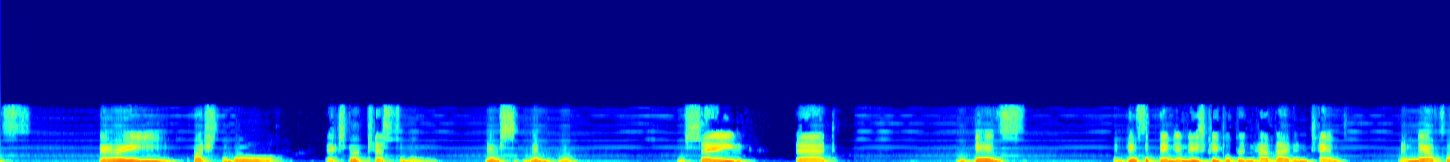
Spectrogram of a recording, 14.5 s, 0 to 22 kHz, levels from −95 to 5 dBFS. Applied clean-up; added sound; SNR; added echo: neural separator model SepFormer DNS4.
